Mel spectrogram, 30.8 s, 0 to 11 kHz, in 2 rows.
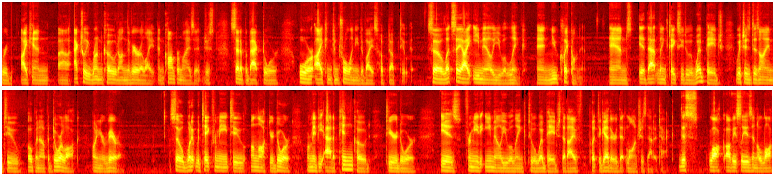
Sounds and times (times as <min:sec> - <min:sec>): Speech: 0:00.0 - 0:17.9, 0:18.7 - 0:30.8.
